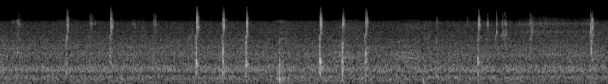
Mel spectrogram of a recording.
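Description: Mouth sounds of a man eating grilled fish with his hands: wet smacks and crisp clicks of chewing, scattered irregularly, over a steady outdoor hiss.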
